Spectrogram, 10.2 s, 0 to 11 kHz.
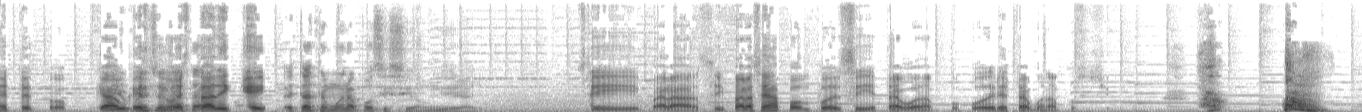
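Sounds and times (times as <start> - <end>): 
speech: 0.0 - 3.8, 4.4 - 8.3, 9.0 - 9.9
loud sneeze in two bursts: 9.0 - 10.0.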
